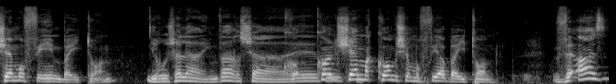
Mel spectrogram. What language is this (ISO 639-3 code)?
heb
